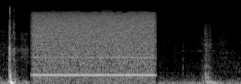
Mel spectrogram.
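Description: A click, then a burst of static hiss with a steady hum tone under it, lasting a little over a second and cutting off sharply: a sound effect edited in at a cut between scenes.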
